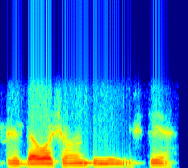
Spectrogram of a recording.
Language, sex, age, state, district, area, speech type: Kashmiri, male, 60+, Jammu and Kashmir, Shopian, rural, conversation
